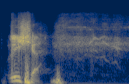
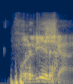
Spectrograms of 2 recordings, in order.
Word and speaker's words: Folixa: So, you know, say like Shakira, you know, Folixa, like Shakira.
